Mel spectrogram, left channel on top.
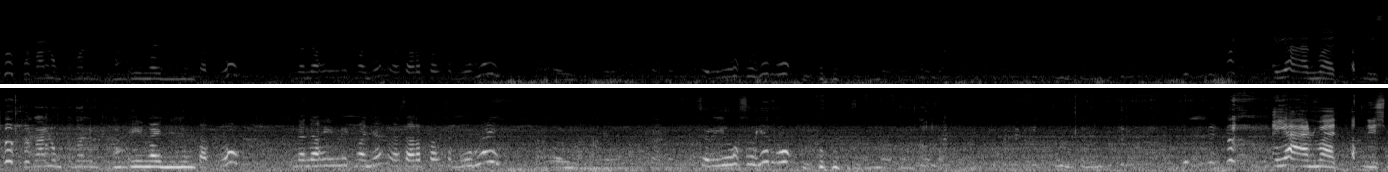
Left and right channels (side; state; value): left; quieter; 35.0 dB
